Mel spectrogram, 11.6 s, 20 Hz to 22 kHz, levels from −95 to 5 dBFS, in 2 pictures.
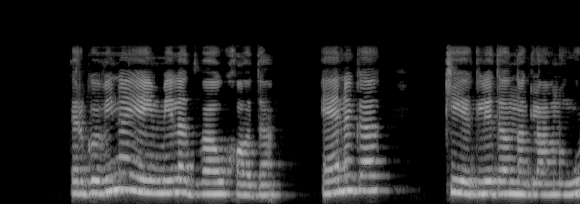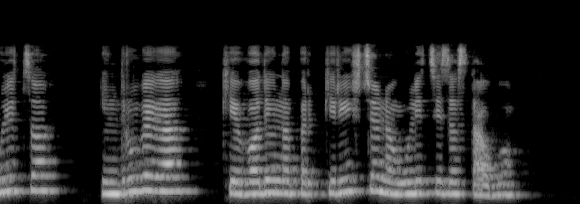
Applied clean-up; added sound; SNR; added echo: none; none; none; none.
